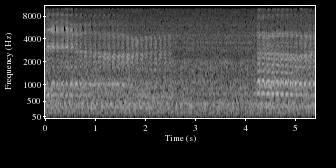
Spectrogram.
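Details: 11-month-old child in a high-frequency chest wall oscillation airway clearance vest: rapid, steady buzzing pulses about 3–4 a second, with a shaky, vibrating vocal quality.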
